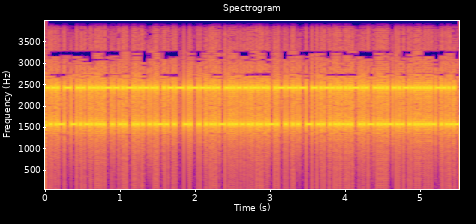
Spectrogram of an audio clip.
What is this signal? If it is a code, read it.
RTTY, about 45.45 baud. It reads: GOLDEN GATE BRIDGE ON FEBRUARY
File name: fsk850 / battleshipnj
